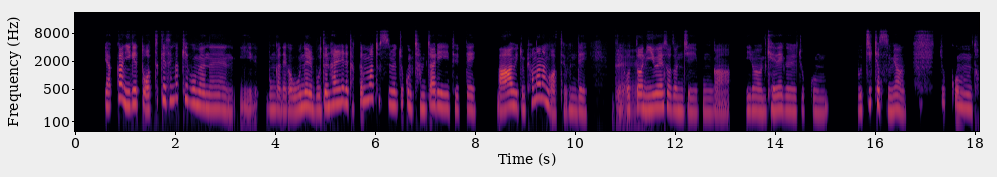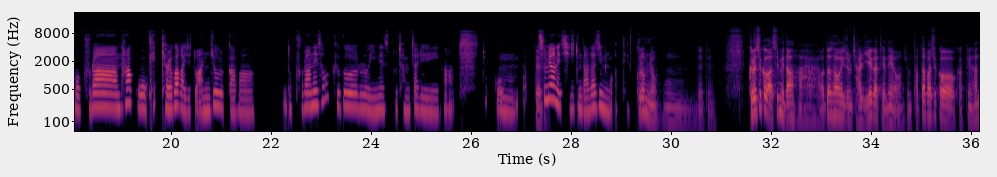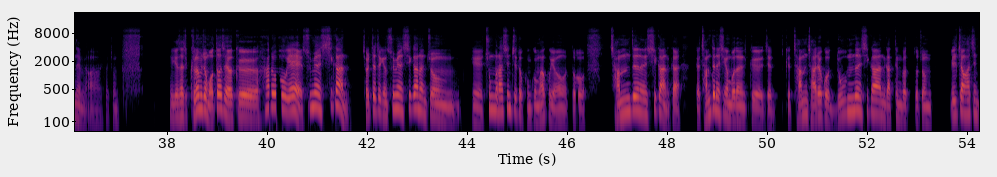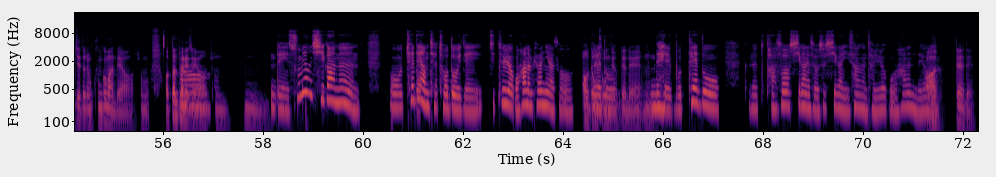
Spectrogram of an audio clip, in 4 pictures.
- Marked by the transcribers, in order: tapping; teeth sucking; teeth sucking; teeth sucking; "하네요" said as "하넴요"; teeth sucking; other background noise; teeth sucking; teeth sucking; laughing while speaking: "네"
- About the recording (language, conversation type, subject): Korean, advice, 스트레스 때문에 잠이 잘 안 올 때 수면의 질을 어떻게 개선할 수 있나요?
